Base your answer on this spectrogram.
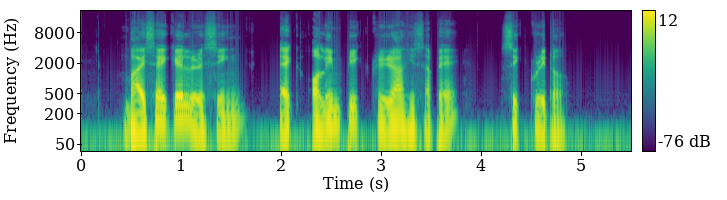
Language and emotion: Assamese, neutral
